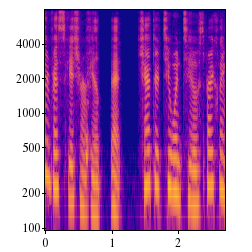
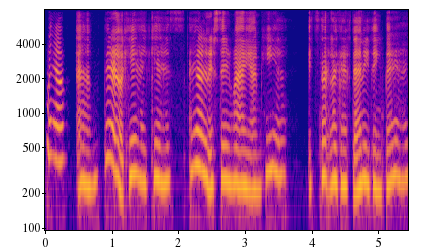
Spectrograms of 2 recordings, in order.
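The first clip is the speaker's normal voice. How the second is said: character voice pitched way up high; 6 semitones higher than usual. Voicing Ichigo answering another character's question: high Ichigo character voice. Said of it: "I've never done my voice that high before".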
